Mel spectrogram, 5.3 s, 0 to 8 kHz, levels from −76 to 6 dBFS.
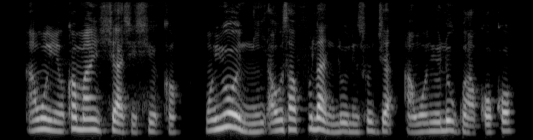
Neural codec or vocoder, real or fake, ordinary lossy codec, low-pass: none; real; none; none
